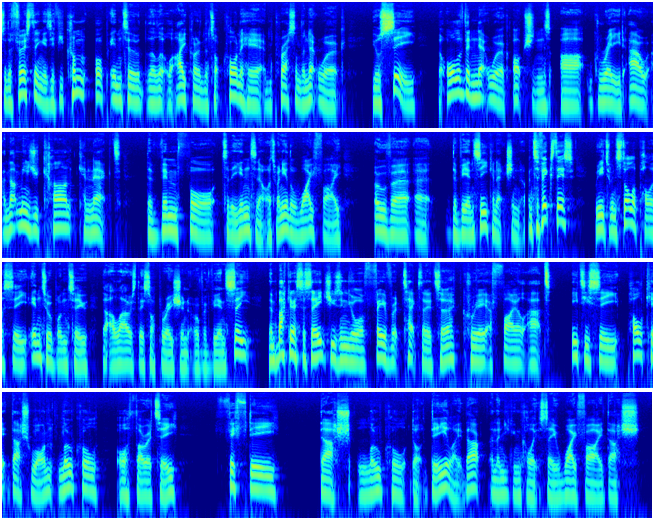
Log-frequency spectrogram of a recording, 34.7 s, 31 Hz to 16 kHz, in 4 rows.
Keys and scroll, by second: 21.8-34.7 typing.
